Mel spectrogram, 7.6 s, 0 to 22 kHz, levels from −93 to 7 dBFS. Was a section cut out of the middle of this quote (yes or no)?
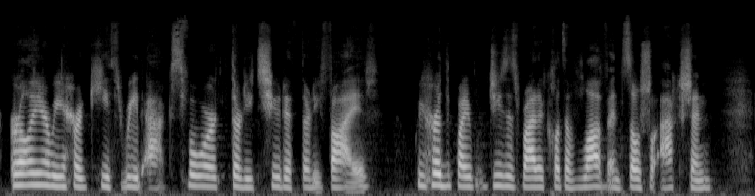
yes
